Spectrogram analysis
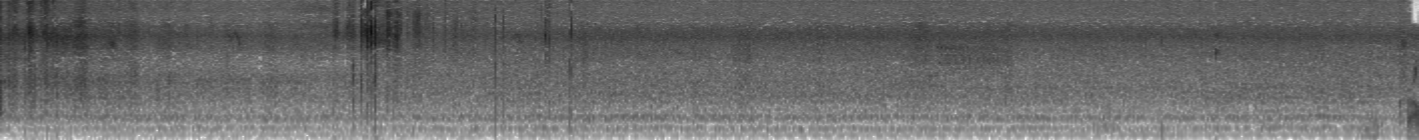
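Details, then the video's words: A swarm of honey bees is removed from a barn wall two days after a neighbouring hive was cut out. Continuous buzzing drone runs throughout, with scattered taps and crackles in the first half, then a smooth, steady hum. "Honey Bee Swarm"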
